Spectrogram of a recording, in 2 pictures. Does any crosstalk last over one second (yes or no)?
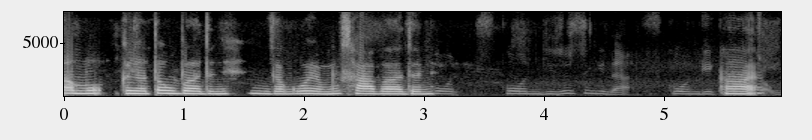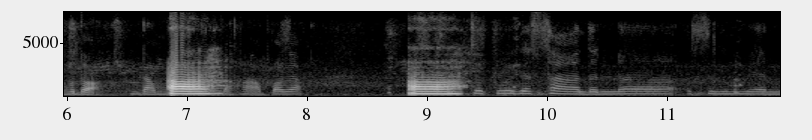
no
